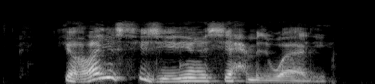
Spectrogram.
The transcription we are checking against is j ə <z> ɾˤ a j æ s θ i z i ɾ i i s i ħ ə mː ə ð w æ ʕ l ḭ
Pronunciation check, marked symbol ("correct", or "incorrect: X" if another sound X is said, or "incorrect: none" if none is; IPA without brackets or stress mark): incorrect: ʁ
